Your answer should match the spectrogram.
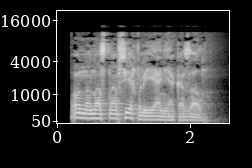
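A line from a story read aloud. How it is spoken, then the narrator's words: Heavy sigh. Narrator (Russian): тяжело вздохнул змей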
